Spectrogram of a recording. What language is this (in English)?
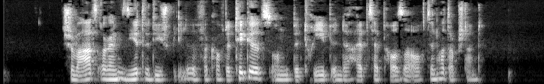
German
